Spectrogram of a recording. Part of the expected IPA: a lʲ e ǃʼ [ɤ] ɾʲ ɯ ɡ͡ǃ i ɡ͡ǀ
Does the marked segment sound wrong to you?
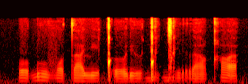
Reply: no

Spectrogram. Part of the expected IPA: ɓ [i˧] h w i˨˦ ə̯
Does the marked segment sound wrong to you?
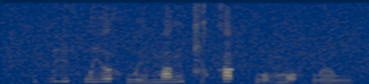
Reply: no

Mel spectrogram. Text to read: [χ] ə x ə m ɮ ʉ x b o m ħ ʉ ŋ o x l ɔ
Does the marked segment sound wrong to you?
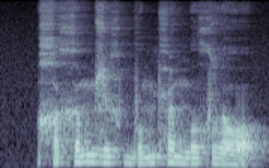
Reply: no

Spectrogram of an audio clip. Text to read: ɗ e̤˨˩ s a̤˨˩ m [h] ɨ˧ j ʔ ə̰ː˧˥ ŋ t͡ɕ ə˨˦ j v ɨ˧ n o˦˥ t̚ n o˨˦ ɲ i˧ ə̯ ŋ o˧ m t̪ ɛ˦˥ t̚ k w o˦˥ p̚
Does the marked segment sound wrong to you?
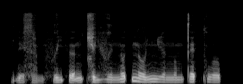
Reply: yes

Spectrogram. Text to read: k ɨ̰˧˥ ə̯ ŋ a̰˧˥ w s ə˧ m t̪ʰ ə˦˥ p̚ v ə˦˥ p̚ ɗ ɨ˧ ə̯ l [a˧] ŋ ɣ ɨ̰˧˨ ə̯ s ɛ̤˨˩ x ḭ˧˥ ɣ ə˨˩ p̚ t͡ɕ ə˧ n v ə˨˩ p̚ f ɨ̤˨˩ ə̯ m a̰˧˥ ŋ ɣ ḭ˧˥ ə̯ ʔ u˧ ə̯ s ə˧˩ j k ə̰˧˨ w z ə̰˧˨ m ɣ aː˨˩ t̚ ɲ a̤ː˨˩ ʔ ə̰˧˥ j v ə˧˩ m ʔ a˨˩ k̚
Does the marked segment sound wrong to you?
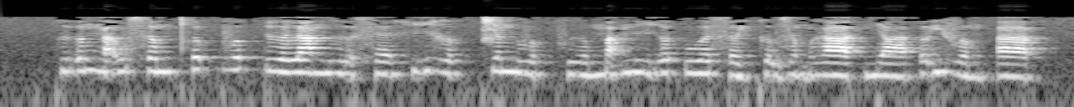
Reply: no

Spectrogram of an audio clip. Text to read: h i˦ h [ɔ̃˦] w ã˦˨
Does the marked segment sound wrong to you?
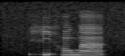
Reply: no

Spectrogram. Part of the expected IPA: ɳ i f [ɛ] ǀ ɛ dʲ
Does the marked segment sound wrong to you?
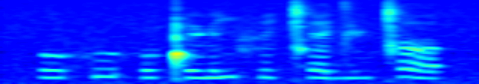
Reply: yes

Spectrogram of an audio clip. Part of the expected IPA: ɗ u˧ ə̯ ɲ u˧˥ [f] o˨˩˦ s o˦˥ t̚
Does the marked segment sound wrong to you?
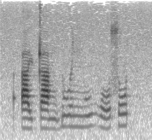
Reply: yes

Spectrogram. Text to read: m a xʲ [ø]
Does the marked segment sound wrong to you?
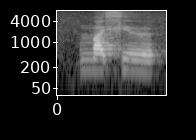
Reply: no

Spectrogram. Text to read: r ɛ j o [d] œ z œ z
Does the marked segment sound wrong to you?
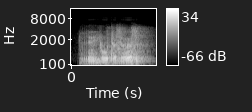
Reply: no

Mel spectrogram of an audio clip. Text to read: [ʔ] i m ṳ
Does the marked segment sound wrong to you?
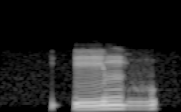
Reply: no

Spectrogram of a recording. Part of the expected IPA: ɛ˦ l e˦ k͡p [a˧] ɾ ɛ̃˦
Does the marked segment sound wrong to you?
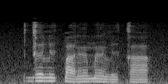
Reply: no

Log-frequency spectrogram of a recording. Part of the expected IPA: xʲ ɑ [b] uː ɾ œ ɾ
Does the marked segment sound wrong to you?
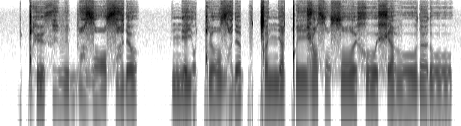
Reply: yes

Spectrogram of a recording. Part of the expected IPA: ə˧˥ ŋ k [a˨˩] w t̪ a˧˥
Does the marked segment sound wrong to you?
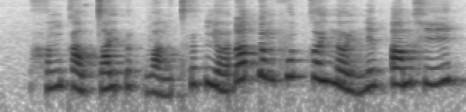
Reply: no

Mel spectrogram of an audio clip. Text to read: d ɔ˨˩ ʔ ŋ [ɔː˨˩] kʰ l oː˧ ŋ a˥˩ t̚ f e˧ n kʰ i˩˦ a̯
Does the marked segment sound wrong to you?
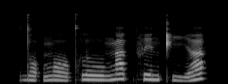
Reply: no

